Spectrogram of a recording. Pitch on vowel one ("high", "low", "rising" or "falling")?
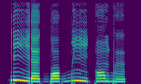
falling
